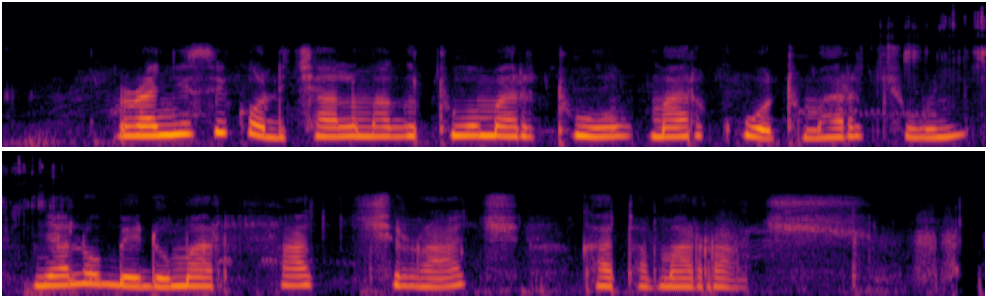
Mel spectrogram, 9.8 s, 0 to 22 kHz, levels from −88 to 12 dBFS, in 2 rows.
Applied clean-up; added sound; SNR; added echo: neural mask model Resemble Enhance denoiser.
